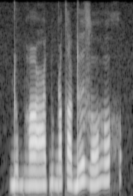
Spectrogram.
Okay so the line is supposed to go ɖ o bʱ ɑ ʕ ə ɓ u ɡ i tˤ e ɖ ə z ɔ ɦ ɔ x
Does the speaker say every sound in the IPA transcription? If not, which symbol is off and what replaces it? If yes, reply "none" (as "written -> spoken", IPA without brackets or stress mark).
none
